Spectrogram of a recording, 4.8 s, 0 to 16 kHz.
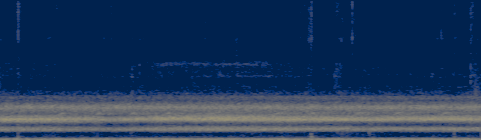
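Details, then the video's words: Thousands of frogs calling in rain, their overlapping trills fusing into an even, bright drone across several high bands, with low rumbling noise and a few scattered ticks. "Frogs in Rain 2 Hours of Frogs, Thousands of Frogs Singing"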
